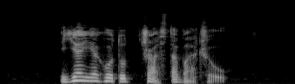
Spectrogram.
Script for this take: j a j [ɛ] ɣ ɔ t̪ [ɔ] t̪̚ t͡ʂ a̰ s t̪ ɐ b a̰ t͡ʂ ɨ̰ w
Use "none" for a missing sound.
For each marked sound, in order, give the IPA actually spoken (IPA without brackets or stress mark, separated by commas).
a, u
